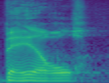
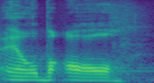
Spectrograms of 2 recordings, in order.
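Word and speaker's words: Baal: separate how they would think about agriculture from Bal which that's a that's a word that means husband uh you probably hear it pronounced bail I I pronounce it Bol B Bol it's the same false god it means husband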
